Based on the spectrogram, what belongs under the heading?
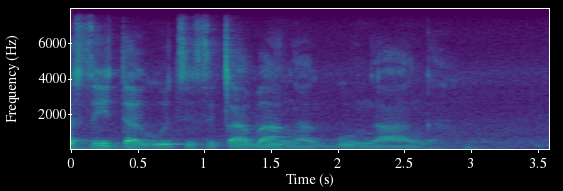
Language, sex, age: Swati, male, 24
